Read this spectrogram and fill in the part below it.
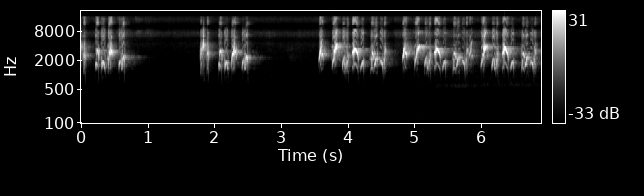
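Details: Hwamei, 'thơm mồi' condition, recorded by phone or camcorder: short bursts of fluid whistled notes, then after a pause a longer, fast warbling stretch of repeated liquid phrases.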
